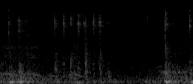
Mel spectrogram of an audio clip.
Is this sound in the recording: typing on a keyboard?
yes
